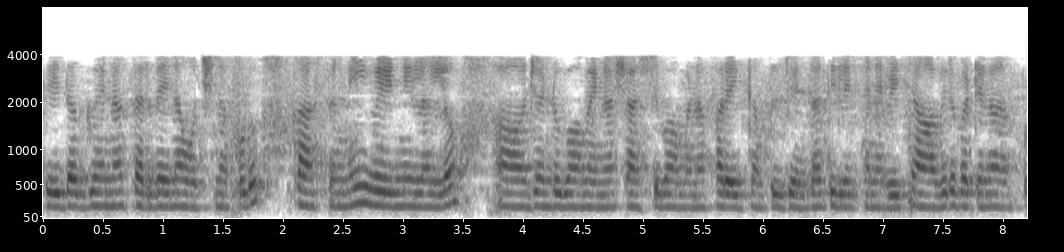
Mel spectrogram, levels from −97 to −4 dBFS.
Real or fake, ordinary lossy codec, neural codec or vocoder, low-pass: real; AAC, 16 kbps; none; 7.2 kHz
